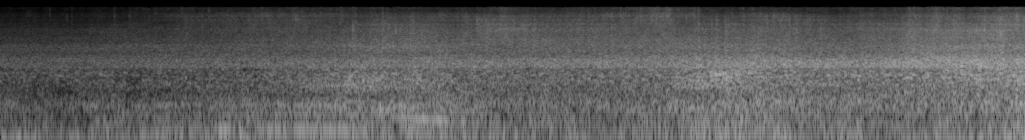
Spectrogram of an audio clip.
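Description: Car tyres hissing on wet asphalt amid street traffic, the hiss growing louder as a car comes close and passes near the end.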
